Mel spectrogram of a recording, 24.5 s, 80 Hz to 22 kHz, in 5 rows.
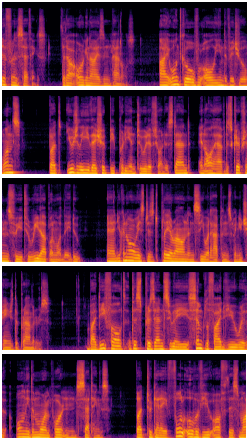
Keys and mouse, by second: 0.0 click, 12.0-15.6 drag.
